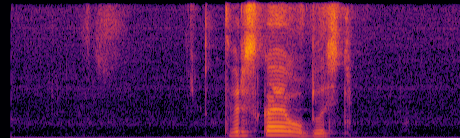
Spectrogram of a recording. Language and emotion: Russian, neutral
